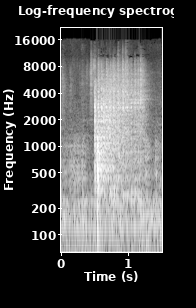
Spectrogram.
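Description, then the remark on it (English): Several dice, including D4s, clatter onto a hard table surface at once as damage dice are rolled in a tabletop game, a sharp impact followed by a brief scattering rattle that settles within about a second, fairly loud with no talking. “Do the numbies. All the dice.”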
